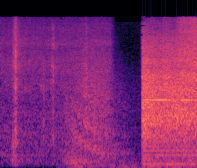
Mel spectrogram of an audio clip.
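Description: Low background hiss, then near the end a sudden switch to loud, steady outdoor noise with a low motor hum.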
